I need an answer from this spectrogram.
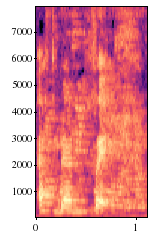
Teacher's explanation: dihasilkan dengan mempertemukan gigi atas sebagai titik artikulasi dan bibir bawah sebagai artikulator yang termasuk ke dalam konsisten konsonan ini adalah F dan V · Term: konsonan labiodental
